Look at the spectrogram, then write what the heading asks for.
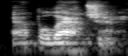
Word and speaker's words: Appalachian: And if you're going to be talking about it, you best be saying it right. And how do you say it? Appalachin.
